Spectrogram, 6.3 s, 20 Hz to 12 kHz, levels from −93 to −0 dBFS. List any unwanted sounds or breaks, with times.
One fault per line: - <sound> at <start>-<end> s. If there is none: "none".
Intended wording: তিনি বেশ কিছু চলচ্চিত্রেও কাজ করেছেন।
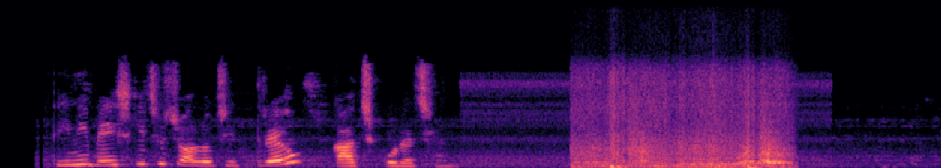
- whoosh at 3.8-5.3 s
